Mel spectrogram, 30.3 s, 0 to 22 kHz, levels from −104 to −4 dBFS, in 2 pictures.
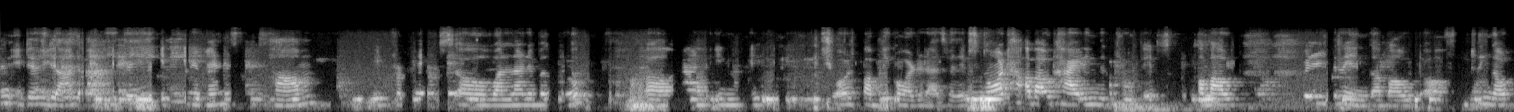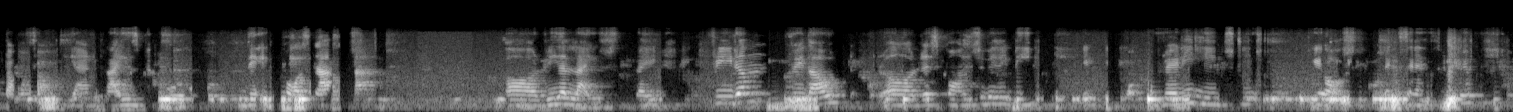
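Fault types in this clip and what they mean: Echo leak: A faint, delayed copy of the speech trails the talker throughout, about 20 dB below it and roughly 227 ms late. The likely cause is a far-end echo canceller that let part of its loudspeaker pickup back into the call.
Background gated by the echo canceller: The room sound briefly dips or vanishes, by up to about 31 to 37 dB, in short moments within 0.08–3.37, 8.53–10.94, 17.08–18.66 and 23.39–24.94 s. The canceller clamped the microphone while its loudspeaker played, then released it.
Speech suppressed in double talk: From 1.53 to 30.16 s the talker's voice repeatedly sinks, dulls or breaks up, sometimes by around 40 dB, about seven seconds in total. Both sides likely spoke at once, so the canceller muted the talker along with the echo.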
